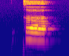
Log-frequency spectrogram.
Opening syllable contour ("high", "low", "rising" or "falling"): low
